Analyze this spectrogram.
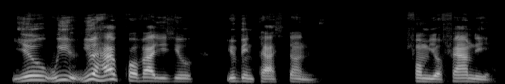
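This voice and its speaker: A man speaks in a fairly high voice with a bright, sharp tone. The sound is dry and close, with no echo. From Caribbean. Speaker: psychiatrist. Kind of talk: live talk. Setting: live stream. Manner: fast; halting, repeats words.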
